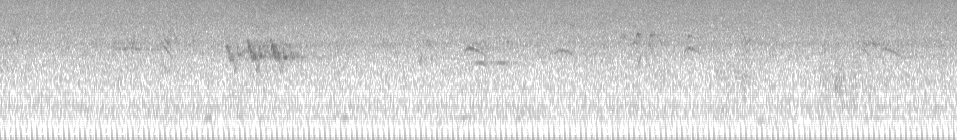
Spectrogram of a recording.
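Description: Near silence with a few faint, short bird chirps and whistles, the clearest cluster about two seconds in, over a steady low hum.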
